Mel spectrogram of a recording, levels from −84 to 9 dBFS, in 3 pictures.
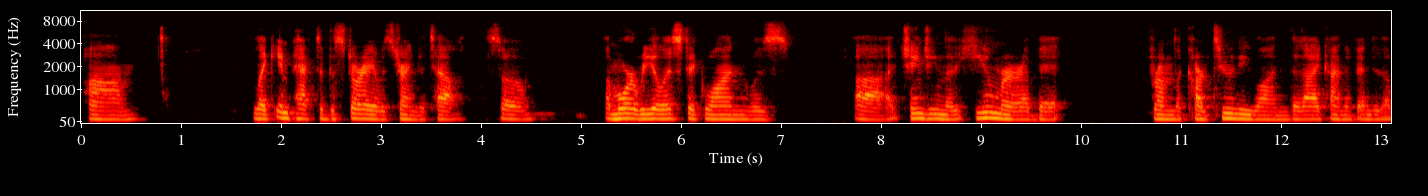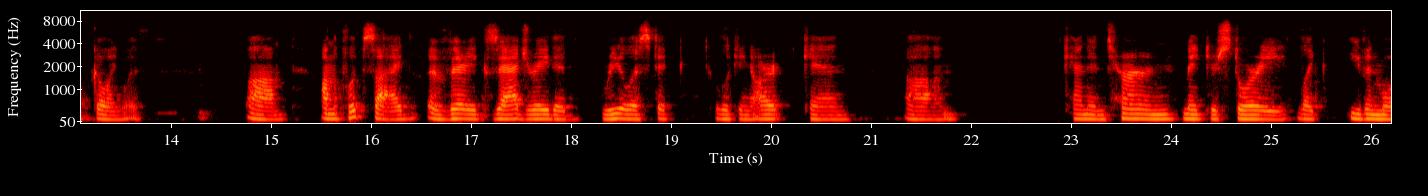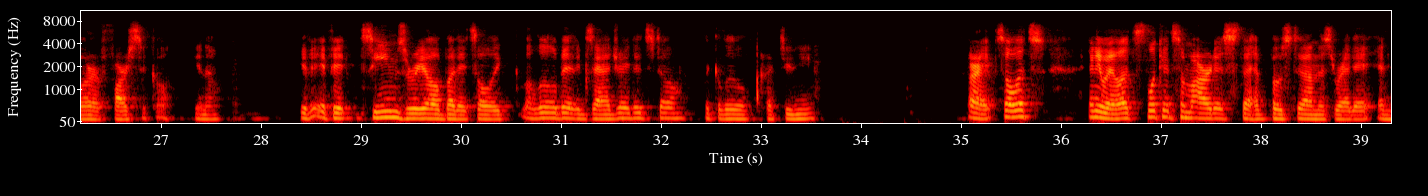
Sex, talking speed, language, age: male, 140 wpm, English, 30-49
